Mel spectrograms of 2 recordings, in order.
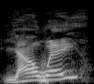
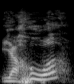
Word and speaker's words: Yahweh: known to them now depending on your form of hebrew you have some people announcing yahweh another group pronounce it yahuwah we were taught yahweh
